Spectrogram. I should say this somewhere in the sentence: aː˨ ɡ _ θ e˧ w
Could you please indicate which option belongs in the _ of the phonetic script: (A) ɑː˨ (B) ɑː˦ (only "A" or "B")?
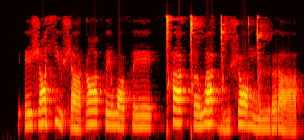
B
